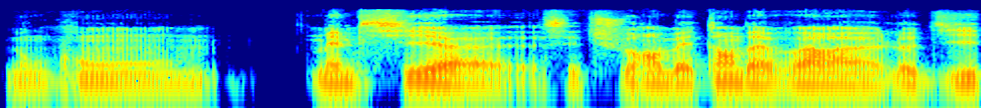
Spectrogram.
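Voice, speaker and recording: A man speaks at a moderate pace with a very deep, low pitch. His intonation is monotone and flat, and the sound is dry and close with no echo. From France, Lyon and Burgundy. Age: 20s. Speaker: economist, internal auditor. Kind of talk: casual podcast chat.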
